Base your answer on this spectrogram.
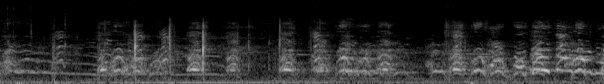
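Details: Belgian Malinois puppy, 4 months old, out on an exercise walk; short high yipping barks in uneven bursts, with people talking nearby.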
